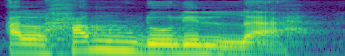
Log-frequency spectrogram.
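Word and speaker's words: الحمد لله: salah tidak memakai tasydid yang benar itu Alhamdulillah kalau kita membacanya tidak menggunakan tasbih Alhamdulillah itu nama setan kita Memanggil nama setan namanya dulillah atau singkatnya dulil jadi harus pakai tasdid Alhamdulillah ketika kita membacanya Alhamdulillah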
